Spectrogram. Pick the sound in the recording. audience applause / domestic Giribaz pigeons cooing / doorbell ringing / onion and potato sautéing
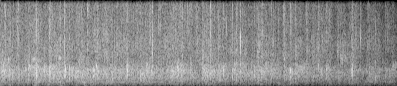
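audience applause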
